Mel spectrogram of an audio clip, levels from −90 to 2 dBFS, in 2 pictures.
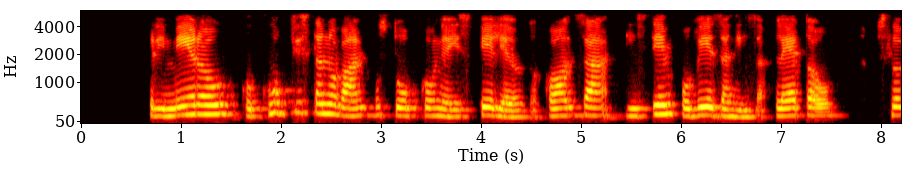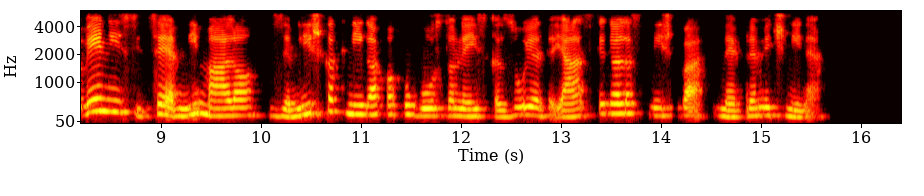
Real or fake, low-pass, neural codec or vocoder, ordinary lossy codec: fake; 5.4 kHz; codec, 16 kHz, 8 kbps, FunCodec, trained on Chinese and English, 25 frames a second; none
